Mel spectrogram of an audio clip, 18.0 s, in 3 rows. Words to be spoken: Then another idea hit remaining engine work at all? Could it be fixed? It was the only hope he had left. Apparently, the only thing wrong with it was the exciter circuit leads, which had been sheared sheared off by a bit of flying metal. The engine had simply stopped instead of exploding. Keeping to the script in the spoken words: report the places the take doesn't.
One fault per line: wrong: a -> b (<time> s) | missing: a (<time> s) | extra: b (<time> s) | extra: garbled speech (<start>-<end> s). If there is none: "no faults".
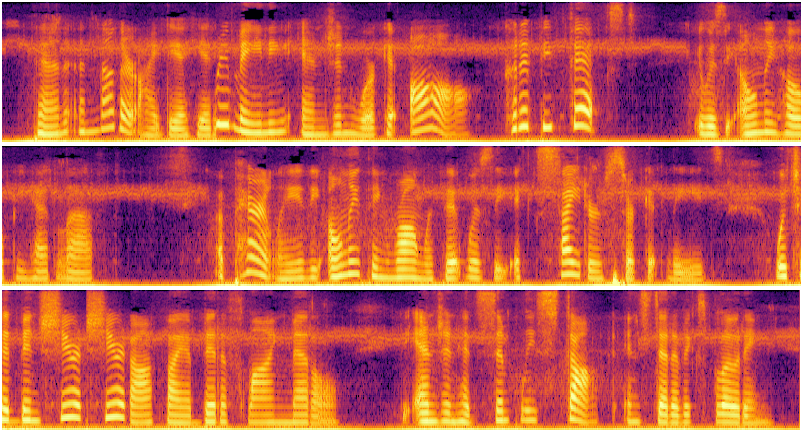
no faults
